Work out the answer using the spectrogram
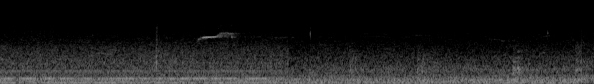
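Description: A steady low rumble with a held low tone in it that stops about three seconds in, and a single short rising bird chirp about two seconds in.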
